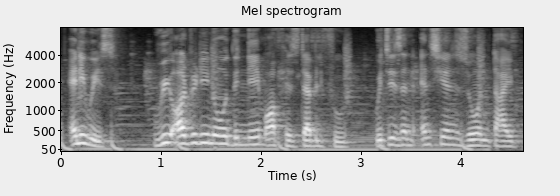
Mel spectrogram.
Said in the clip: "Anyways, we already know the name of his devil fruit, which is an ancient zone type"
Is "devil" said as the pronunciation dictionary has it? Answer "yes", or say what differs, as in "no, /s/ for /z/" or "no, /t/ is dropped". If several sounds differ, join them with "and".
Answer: no, /b/ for /v/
